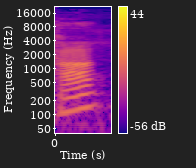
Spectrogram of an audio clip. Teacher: ह का उच्चारण करने में स्वर तंत्र में कंपन होने के साथ प्राण वायु मुख द्वारा अधिक मात्रा में निकलती है। इसलिए हा यह सघोष भी है और महाप्राण ध्वनि है।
